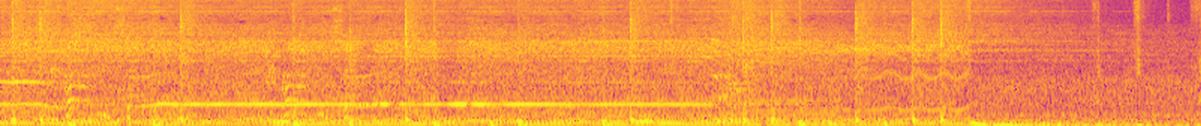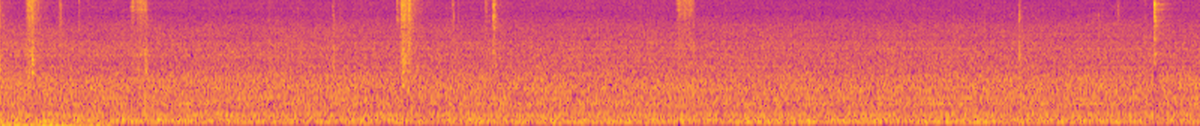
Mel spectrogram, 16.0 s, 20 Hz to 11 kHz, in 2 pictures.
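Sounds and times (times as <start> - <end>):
music: 0.0 - 8.8
vehicle engine running: 0.0 - 8.8.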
